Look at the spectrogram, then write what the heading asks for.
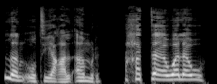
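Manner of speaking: high-pitched, defiant objection; heated refusal, breaking off unfinished; angry protest. A narrator's reading. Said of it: "أن تعترض في غضب".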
